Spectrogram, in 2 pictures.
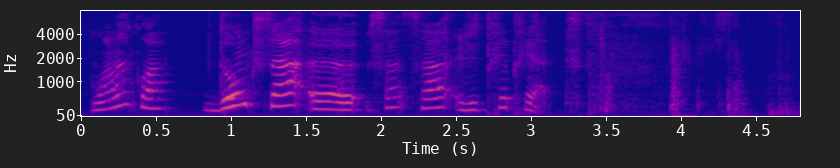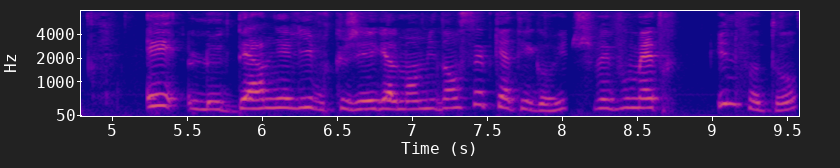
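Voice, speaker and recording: A young woman talks through her reading pile in a casual, chatty way, laughing at herself now and then. Her voice sits a little high. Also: a little mellow. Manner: chatty, giggly, self-mocking. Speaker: book vlogger. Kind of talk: casual book haul chat.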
